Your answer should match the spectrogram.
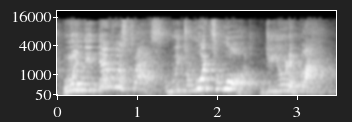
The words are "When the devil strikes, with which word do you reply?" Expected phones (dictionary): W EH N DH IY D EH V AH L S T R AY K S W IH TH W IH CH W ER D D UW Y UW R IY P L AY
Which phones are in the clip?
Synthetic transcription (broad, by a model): W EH N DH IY D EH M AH N S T R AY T S W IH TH W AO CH W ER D D UW Y UW R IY P L AY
